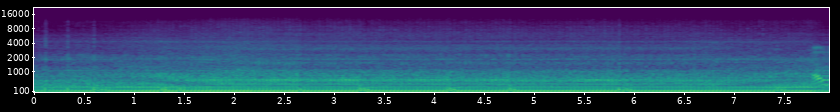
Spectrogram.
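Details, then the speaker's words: Craftsman DLT riding mower, Briggs & Stratton V-twin, after kill and stator wire repair, running at speed before carburetor bowl cleaning; steady but stumbling with an occasional skipped beat, intermittent misfire. "you'll hear it misfire a little bit here and there"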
